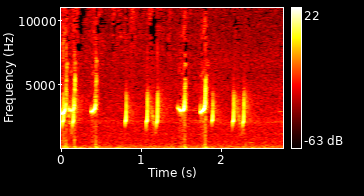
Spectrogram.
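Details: Female quail, common or rain quail, uttering clipped high chirps, several with a quick upward-then-downward hook, in pairs and singles spread across a few seconds.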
